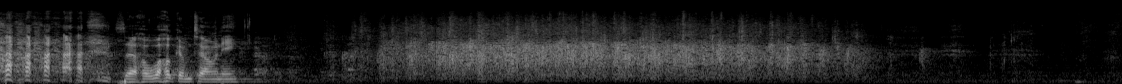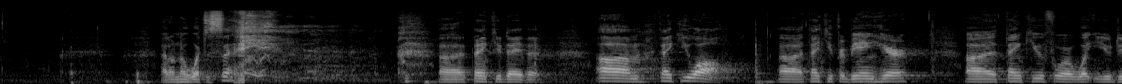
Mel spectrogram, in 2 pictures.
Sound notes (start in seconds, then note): 3.2 applause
